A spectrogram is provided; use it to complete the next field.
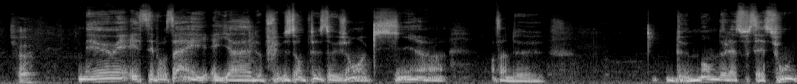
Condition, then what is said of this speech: Laryngectomy. Je vais vivre plus longtemps après avec cette nouvelle voix.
